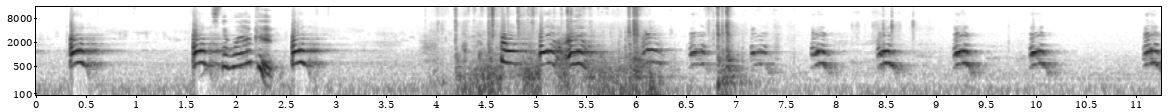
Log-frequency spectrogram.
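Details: Dexter, a West Highland White Terrier, barks in the backyard, undecided about coming inside and jumping against the sliding glass door; sharp, high yappy barks come singly and in short bursts, about one per second near the end, with a woman's voice calling him in.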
